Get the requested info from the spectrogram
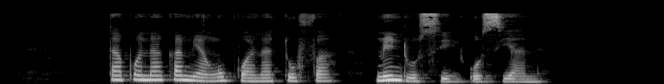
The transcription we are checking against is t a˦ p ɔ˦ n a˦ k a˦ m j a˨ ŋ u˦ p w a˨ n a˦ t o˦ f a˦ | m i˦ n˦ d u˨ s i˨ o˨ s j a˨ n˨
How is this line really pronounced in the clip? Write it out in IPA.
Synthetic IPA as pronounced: t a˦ p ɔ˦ n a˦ k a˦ m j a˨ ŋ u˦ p w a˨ n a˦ t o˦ f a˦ | m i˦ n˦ d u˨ s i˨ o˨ s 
